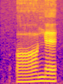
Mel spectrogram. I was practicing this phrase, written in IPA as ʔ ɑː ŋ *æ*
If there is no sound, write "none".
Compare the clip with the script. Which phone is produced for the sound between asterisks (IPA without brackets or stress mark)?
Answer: æ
